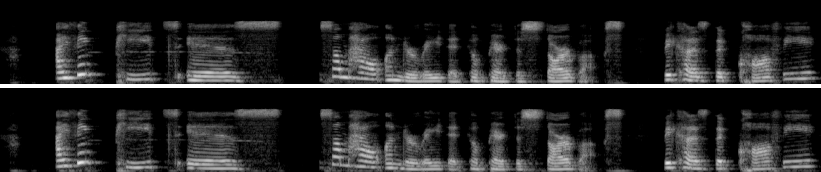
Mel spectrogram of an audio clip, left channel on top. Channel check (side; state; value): both; normal; correlation 0.58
